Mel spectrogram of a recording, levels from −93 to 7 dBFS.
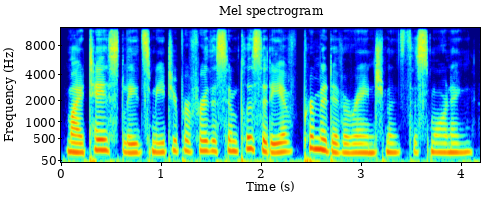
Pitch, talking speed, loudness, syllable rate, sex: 205 Hz, 185 wpm, -18 LUFS, 6.1 syllables/s, female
